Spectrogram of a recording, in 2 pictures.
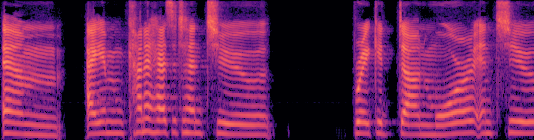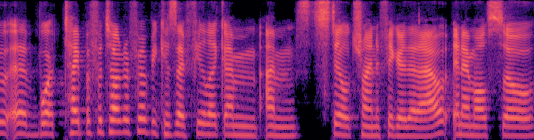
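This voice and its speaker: A woman with an Austrian accent speaks at a moderate pace in a fairly high pitch. Her intonation is fairly even, and the recording is very clean with a silent background. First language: German. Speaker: podcast co-host, film photographer. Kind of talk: casual chat. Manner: hesitant, many fillers.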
